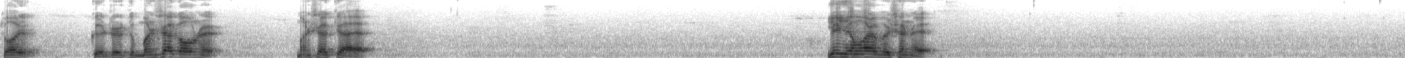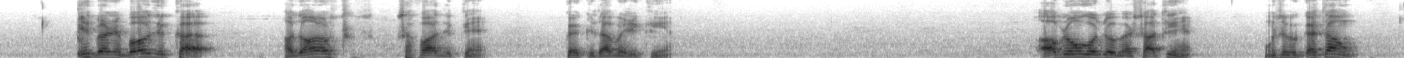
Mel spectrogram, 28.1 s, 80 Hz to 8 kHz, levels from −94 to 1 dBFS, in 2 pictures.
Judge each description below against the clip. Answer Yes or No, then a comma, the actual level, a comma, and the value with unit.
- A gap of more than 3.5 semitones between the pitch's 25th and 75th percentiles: No, average, 3.1 semitones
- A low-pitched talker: No, medium, 145 Hz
